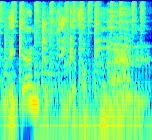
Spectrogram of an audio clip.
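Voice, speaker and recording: A man's voice: lowish voice, wildly swooping pitch, normal speed, over loud music. A man narrating a scripted story.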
